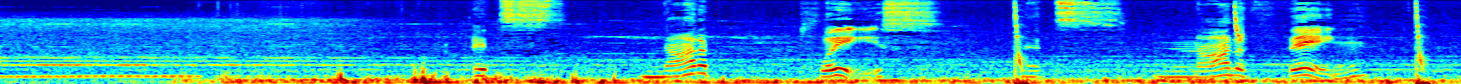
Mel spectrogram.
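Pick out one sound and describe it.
A young woman speaks calmly and close into a microphone.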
